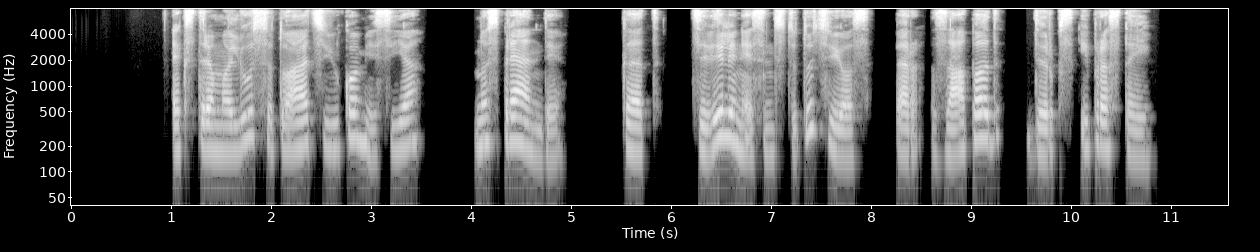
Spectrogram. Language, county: Lithuanian, Marijampolė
